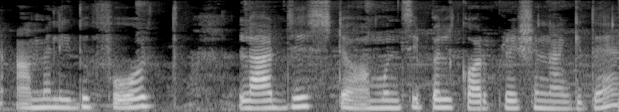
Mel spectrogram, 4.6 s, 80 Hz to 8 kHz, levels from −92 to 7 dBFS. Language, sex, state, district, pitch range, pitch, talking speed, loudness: Kannada, female, Karnataka, Bangalore, 190-225 Hz, 200 Hz, 90 wpm, -18 LUFS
